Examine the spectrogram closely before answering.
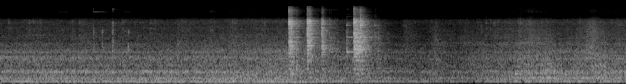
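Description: Three or four sharp metal clanks in quick succession about three seconds in, steel tools knocking against a lathe's tool post, over a steady hum of machinery.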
